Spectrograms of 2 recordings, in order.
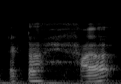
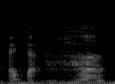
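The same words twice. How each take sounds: First: হা said slowly, light and plain; the ordinary ha, held slow. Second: হা said low and soft from the throat; soft throaty ha. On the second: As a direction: breathe the হা from deep in the throat. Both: Shown as a demonstration. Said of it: "দুইটা হাকে পৃথক করতে পারি না".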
